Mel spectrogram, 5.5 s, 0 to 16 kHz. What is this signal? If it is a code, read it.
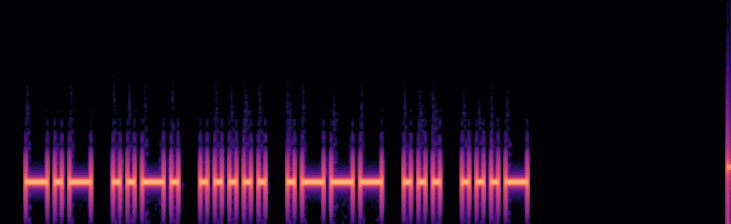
Morse code, heard as a keyed tone, about 21 wpm, 700 Hz. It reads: KF5JSV
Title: USA Callsign DE Callsign - 6 Characters - 22wpm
